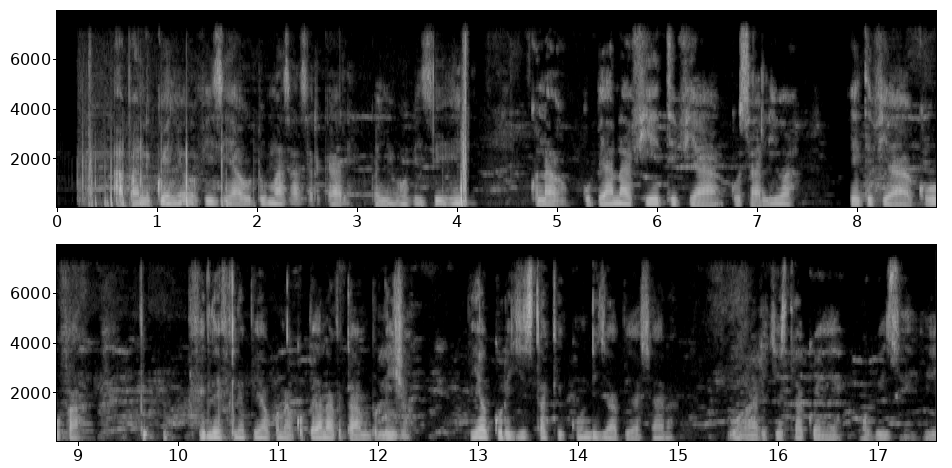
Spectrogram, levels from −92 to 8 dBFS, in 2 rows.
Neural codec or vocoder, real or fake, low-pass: vocoder, 44.1 kHz, 128 mel bands every 256 samples, BigVGAN v2; fake; 7.2 kHz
